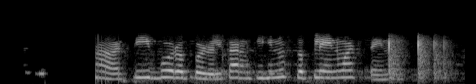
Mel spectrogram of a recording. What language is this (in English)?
Marathi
